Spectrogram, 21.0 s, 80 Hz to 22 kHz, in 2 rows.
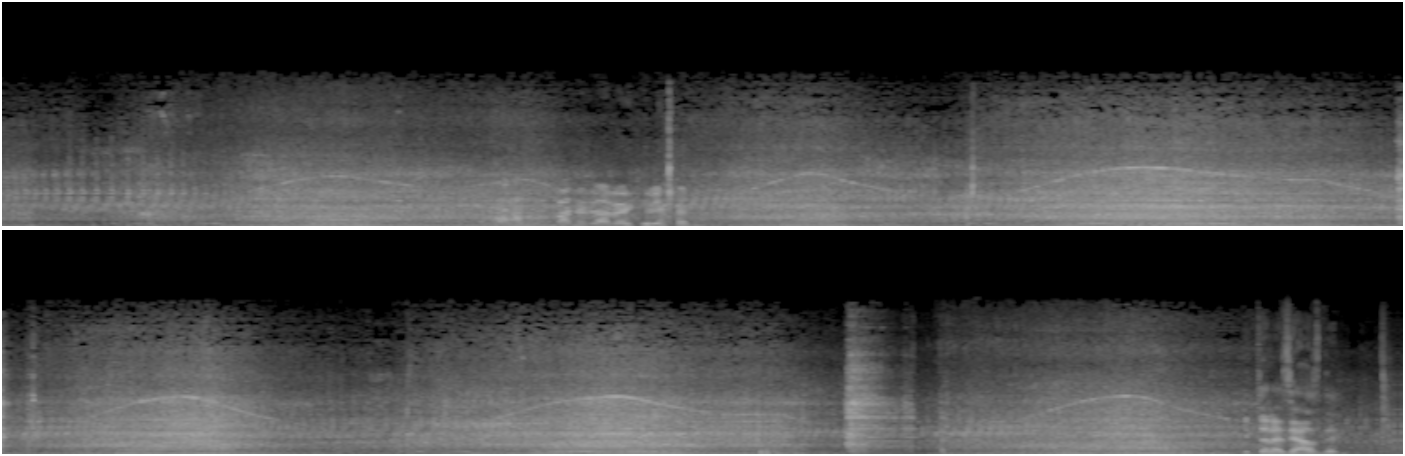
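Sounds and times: van engine revving: 0:00.0 - 0:21.0.

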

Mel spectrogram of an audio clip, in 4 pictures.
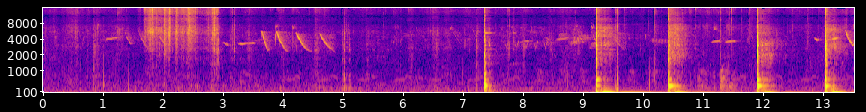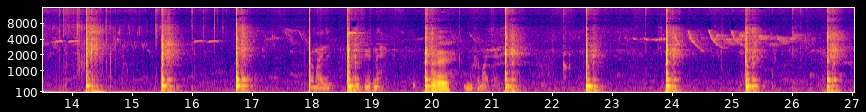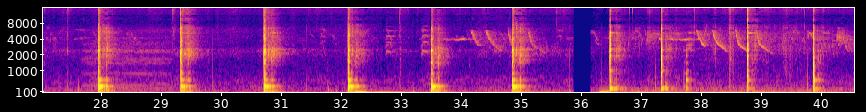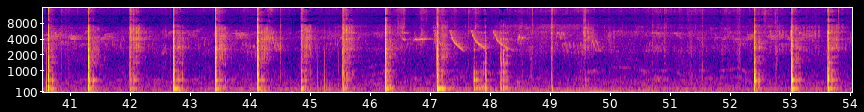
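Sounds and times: birds chirping faintly: 0:00.0 - 0:54.0
axe chopping into log: 0:07.3 - 0:07.6, 0:09.2 - 0:09.7, 0:10.4 - 0:10.9, 0:11.8 - 0:12.4, 0:13.0 - 0:13.4, 0:14.1 - 0:14.7, 0:15.4 - 0:15.9, 0:16.7 - 0:17.1, 0:19.8 - 0:20.1, 0:21.2 - 0:21.5, 0:22.5 - 0:22.9, 0:23.9 - 0:24.2, 0:25.2 - 0:25.6, 0:26.6 - 0:26.9, 0:27.9 - 0:28.3, 0:29.3 - 0:29.7, 0:30.7 - 0:31.2, 0:32.1 - 0:32.6, 0:33.5 - 0:33.8, 0:34.8 - 0:35.2, 0:36.4 - 0:37.9, 0:38.7 - 0:39.0, 0:39.8 - 0:46.5, 0:47.1 - 0:48.3, 0:52.4 - 0:53.9.

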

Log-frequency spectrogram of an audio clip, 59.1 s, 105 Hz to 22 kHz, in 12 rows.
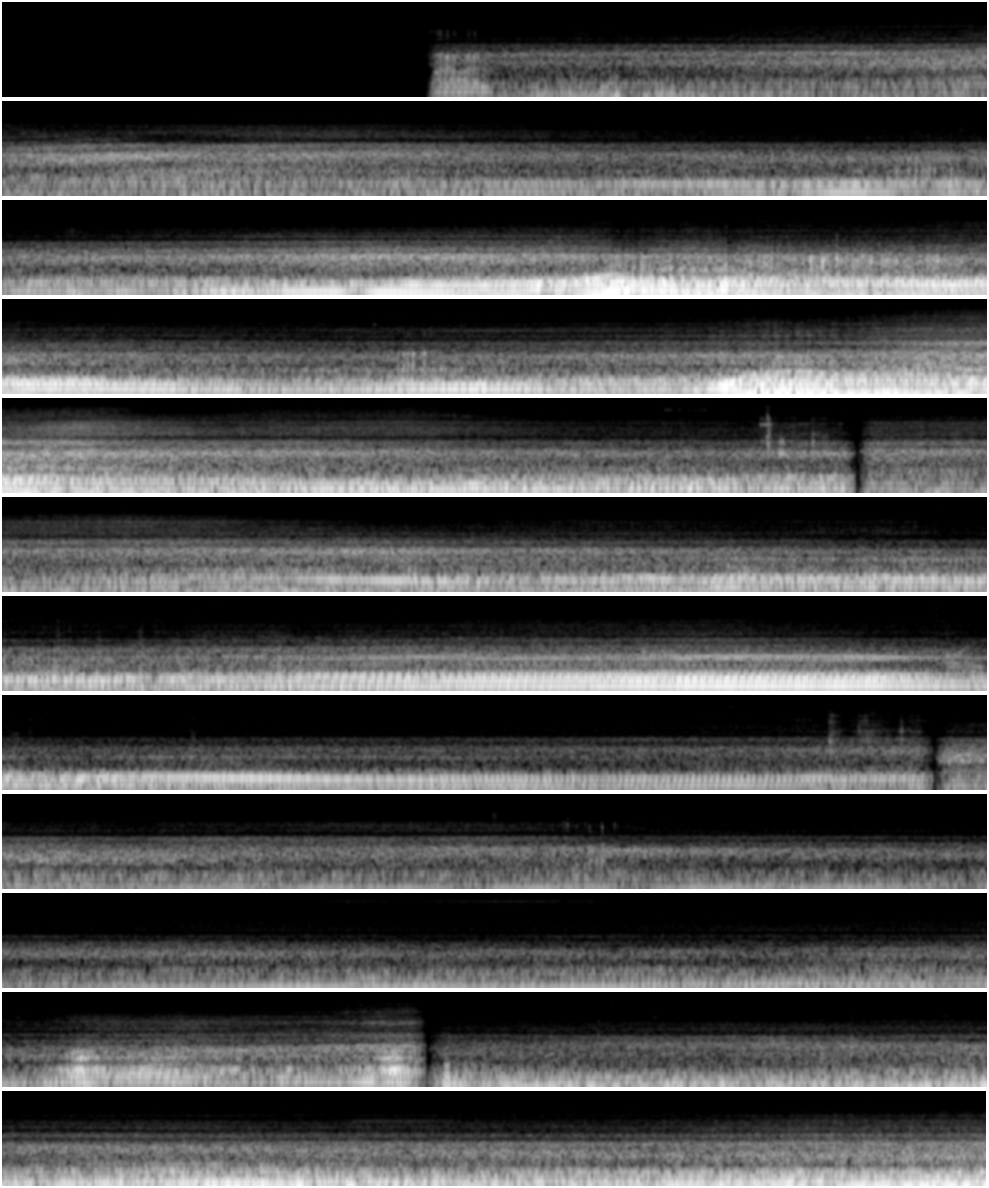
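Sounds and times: sports car engines revving: 0:05.0 - 0:43.0, 0:44.8 - 0:59.0
deep engine running close: 0:09.4 - 0:23.8.

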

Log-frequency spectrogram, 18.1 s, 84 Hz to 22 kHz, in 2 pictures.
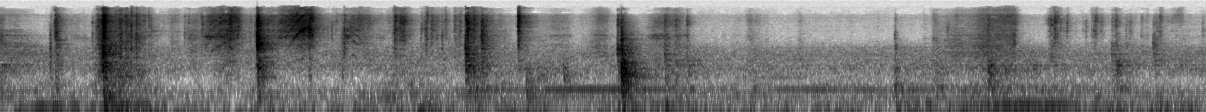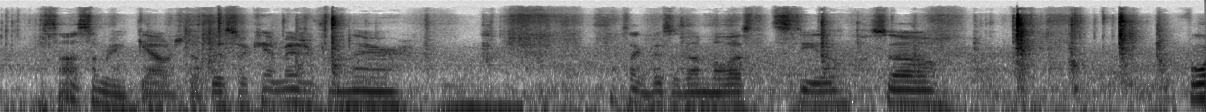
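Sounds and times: tape measure clicking on metal: 0:01.5 - 0:03.5.

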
